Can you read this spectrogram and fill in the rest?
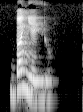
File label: "banheiro", portuguese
